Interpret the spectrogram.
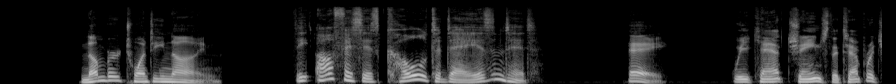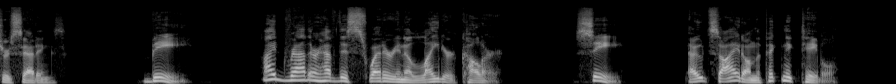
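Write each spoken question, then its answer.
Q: The office is cold today, isn't it?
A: A: We can't change the temperature settings.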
